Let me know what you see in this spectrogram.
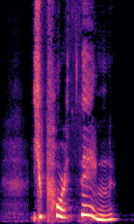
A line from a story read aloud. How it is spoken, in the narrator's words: cried out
